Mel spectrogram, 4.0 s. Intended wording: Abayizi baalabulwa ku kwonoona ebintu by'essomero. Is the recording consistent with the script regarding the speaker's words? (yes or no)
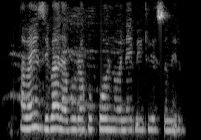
yes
